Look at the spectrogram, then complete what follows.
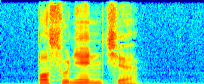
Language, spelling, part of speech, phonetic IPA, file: Polish, posunięcie, noun, [ˌpɔsũˈɲɛ̇̃ɲt͡ɕɛ], Pl-posunięcie.ogg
